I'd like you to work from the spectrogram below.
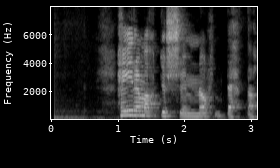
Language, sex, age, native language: Icelandic, female, 7, Icelandic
